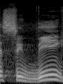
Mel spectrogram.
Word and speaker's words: صدیق: یہ صدیق ہے. کیا ہے؟ صدیق ہے. تو تلفظ کا بھی پیارے بچوں آپ لوگ خیال رکھا کریں.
